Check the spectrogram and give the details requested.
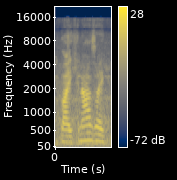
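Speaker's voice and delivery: ordinary talk, nothing marked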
